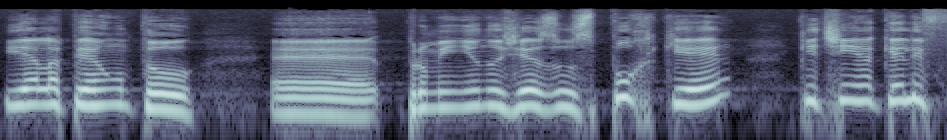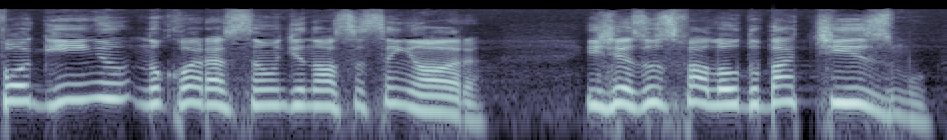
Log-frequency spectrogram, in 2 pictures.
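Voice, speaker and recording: High-voiced man telling a church story. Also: normal speed, dark tone, dry recording, clean studio sound. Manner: tender storytelling, acting out a mother and child in dialogue. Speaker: religious brother and preacher. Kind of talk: storytelling sermon from a livestream.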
